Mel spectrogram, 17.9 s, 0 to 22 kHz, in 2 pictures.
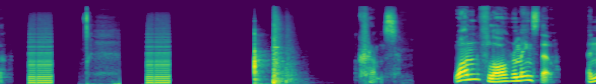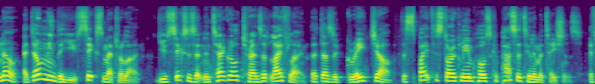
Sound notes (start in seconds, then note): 0.4 beep beep; 1.9 beep beep; 3.4 crash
